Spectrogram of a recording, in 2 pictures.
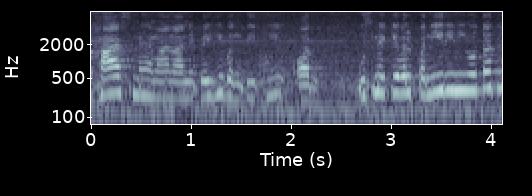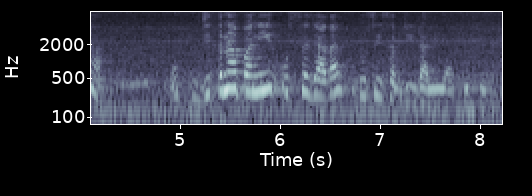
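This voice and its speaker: Over noticeable background noise, a woman speaks with a high pitch and very wide pitch swings. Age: 60s. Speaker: cooking channel host. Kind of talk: cooking tutorial. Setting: home kitchen. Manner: conversational, chatty.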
